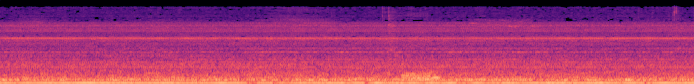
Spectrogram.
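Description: Steady low rumbling hum with faint steady high tones above it: constant background machine or electrical noise in the room.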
